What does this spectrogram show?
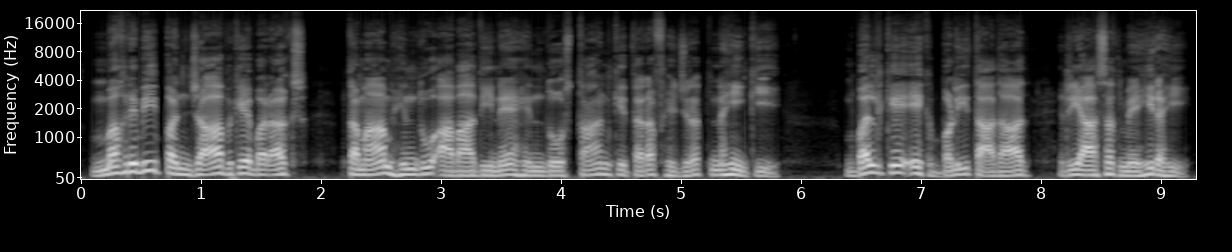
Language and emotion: Urdu, neutral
